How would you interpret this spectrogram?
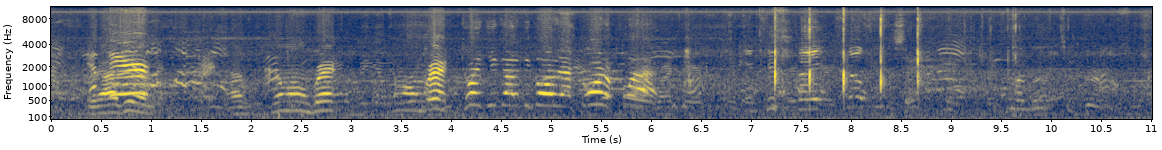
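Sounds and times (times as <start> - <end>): faint distant voices: 0.0 - 11.0
hands clapping: 7.2 - 8.8.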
